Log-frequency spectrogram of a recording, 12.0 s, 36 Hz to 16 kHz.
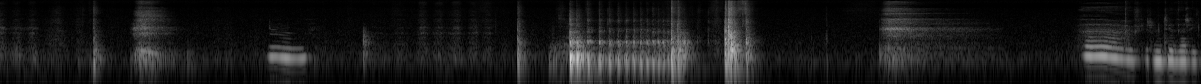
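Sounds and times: cardboard box knocking: 5.7 - 7.6.

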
